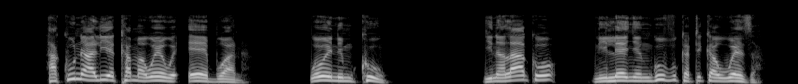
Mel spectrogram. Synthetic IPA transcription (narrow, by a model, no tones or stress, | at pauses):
hakunaːlijɛkamawɛwɛɛːɓwana | wɛwɛnim̩kuː | ʄinalakɔ | nilɛɲɛŋɡuvukatikauwɛza̰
